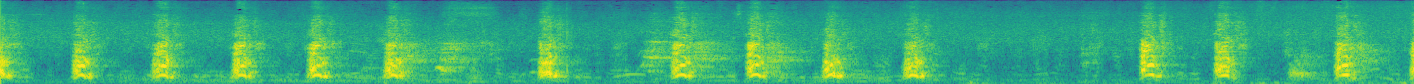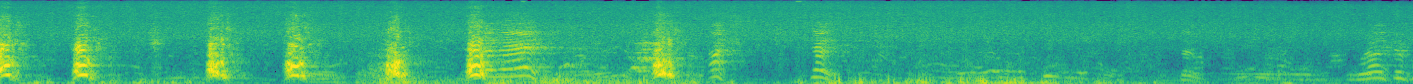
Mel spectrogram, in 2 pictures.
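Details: Rottweiler barking in a regular series during sleeve bite work, a utility and defence trial at a national dog show in Versilia, Italy; loud sharp barks roughly every half second, then scuffling noise and faint voices toward the end.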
